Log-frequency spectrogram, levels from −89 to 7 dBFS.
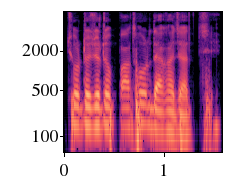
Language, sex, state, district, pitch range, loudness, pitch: Bengali, male, West Bengal, Cooch Behar, 100-145 Hz, -16 LUFS, 140 Hz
